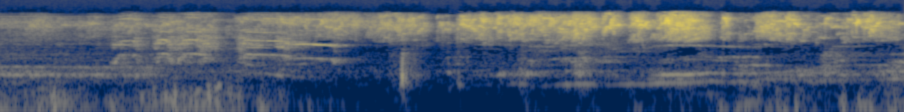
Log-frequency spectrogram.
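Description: A bird calling about a second in, several short notes that bend in pitch. From about three seconds in, a louder rough, rustling hiss, high in pitch, takes over until near the end.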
